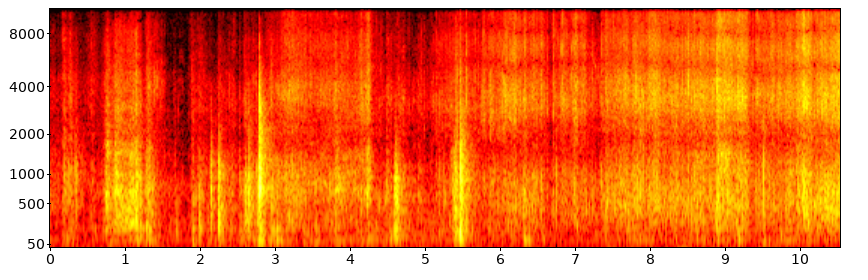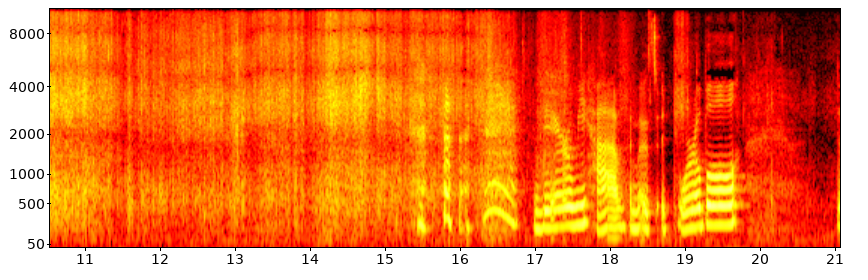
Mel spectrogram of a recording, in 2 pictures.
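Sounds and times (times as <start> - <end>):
sharp paper crackle: 1.9 - 17.6
tissue paper crinkling: 1.9 - 19.8.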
